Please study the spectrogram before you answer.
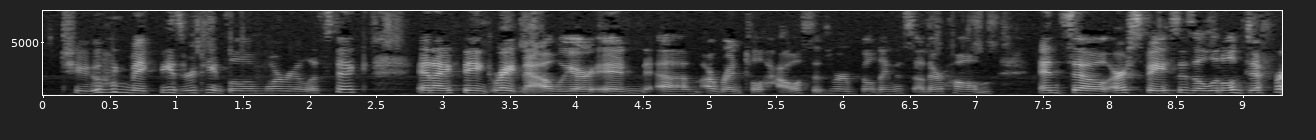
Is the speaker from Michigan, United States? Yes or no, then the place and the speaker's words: no; Indiana, United States; now in Nashville, United States; Yeah, so I am currently living a little south of Nashville, Tennessee. However, I was born and raised in Indiana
